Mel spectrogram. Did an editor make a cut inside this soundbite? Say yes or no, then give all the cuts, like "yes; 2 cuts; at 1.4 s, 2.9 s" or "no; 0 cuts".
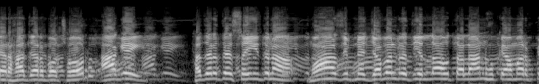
yes; 2 cuts; at 0.9 s, 3.0 s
